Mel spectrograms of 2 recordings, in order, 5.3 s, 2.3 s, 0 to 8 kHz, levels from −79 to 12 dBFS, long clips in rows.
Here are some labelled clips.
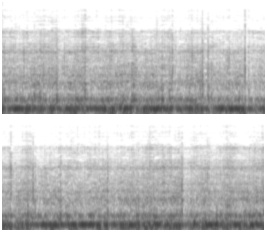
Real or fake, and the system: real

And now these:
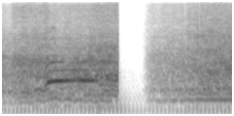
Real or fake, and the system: real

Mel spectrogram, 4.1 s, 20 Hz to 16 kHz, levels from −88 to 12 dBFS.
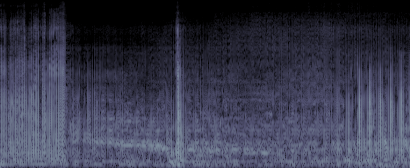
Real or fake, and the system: fake, vocoder, BigVGAN v2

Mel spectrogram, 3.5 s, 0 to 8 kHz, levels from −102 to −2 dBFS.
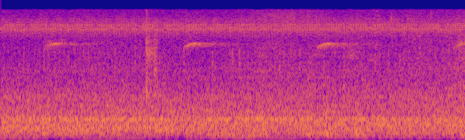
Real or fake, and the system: real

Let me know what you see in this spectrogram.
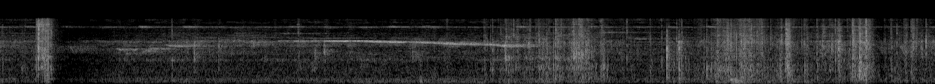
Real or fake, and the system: fake, vocoder, Vocos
